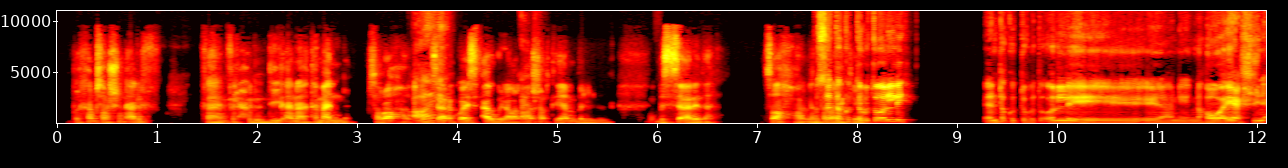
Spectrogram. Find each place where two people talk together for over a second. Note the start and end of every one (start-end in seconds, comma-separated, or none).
none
